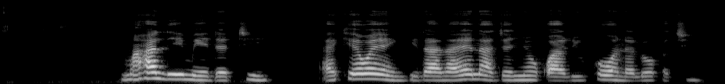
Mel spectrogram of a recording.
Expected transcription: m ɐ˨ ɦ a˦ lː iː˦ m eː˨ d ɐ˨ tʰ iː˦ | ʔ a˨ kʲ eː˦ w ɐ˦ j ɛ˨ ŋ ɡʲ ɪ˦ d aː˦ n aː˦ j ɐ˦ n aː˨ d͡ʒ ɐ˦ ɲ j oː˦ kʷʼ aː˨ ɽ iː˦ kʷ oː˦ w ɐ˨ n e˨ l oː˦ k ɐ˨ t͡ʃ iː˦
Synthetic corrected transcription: m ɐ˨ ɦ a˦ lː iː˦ m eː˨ d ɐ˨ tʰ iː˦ | ʔ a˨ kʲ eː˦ w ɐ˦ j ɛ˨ ŋ ɡʲ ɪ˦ d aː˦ n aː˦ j ɐ˦ n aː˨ d͡ʒ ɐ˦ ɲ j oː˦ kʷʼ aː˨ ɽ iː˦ kʷ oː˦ w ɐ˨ n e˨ l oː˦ k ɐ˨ t͡ʃ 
